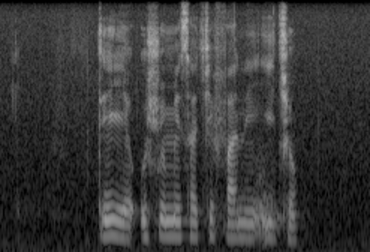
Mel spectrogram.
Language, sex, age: Venda, male, 22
